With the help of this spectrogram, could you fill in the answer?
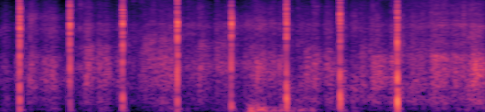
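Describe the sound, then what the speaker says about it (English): Congregation in a church giving a hand clap of praise: about nine sharp, evenly spaced claps in quick succession, loud and close, with no talking. "let's give ourselves a God bless you hand clap"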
